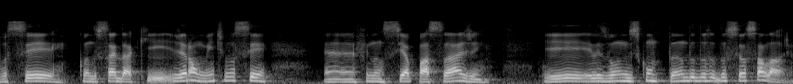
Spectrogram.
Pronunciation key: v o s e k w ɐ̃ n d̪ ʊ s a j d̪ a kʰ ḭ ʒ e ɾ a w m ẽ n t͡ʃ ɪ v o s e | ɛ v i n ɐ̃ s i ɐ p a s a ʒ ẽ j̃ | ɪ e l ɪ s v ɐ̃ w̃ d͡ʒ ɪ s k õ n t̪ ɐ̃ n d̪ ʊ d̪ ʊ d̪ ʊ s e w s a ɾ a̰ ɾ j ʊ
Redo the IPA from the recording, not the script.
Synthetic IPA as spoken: v o s e k w ɐ̃ n d̪ ʊ s a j d̪ a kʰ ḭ ʒ e ɾ a w m ẽ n t͡ʃ ɪ v o s e | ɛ f i n ɐ̃ s i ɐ p a s a ʒ ẽ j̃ | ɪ e l ɪ z v ɐ̃ w̃ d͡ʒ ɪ s k õ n t̪ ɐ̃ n d̪ ʊ d̪ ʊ d̪ ʊ s e w s a l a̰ ɾ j ʊ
